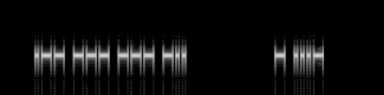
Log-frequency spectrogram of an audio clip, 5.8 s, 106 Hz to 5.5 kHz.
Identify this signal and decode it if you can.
Morse code, heard as a keyed tone, about 25 wpm, 550 Hz. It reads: WOOD TV
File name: Ultimate Word List / 25WPM Ultimate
